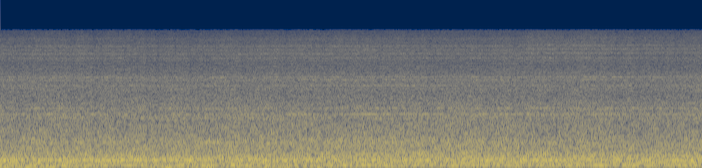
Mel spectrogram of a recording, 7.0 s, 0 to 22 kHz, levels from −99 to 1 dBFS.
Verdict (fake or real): real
